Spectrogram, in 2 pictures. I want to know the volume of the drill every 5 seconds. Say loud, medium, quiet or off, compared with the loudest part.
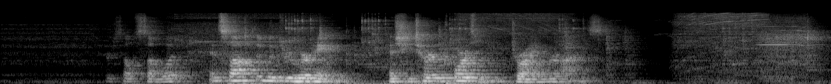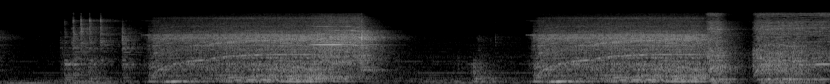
quiet, medium, loud, loud.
